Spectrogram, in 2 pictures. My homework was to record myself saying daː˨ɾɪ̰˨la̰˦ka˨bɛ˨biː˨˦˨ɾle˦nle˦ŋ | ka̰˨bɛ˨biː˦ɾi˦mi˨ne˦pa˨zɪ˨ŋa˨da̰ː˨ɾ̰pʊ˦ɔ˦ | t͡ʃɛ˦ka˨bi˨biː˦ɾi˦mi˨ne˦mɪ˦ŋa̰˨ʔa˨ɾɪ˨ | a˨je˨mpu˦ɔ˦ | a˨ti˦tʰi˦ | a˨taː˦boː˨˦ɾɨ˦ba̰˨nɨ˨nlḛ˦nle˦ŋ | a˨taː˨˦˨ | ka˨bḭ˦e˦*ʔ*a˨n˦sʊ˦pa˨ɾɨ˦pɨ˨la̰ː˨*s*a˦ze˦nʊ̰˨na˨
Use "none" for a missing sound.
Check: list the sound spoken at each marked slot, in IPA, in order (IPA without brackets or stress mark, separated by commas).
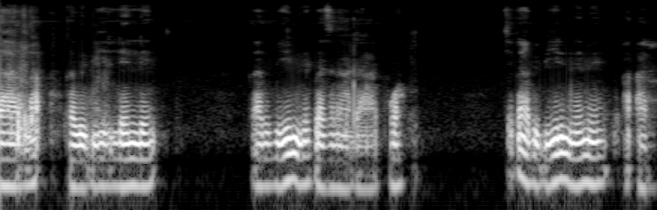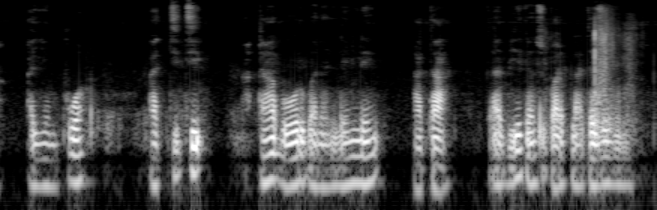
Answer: k, t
